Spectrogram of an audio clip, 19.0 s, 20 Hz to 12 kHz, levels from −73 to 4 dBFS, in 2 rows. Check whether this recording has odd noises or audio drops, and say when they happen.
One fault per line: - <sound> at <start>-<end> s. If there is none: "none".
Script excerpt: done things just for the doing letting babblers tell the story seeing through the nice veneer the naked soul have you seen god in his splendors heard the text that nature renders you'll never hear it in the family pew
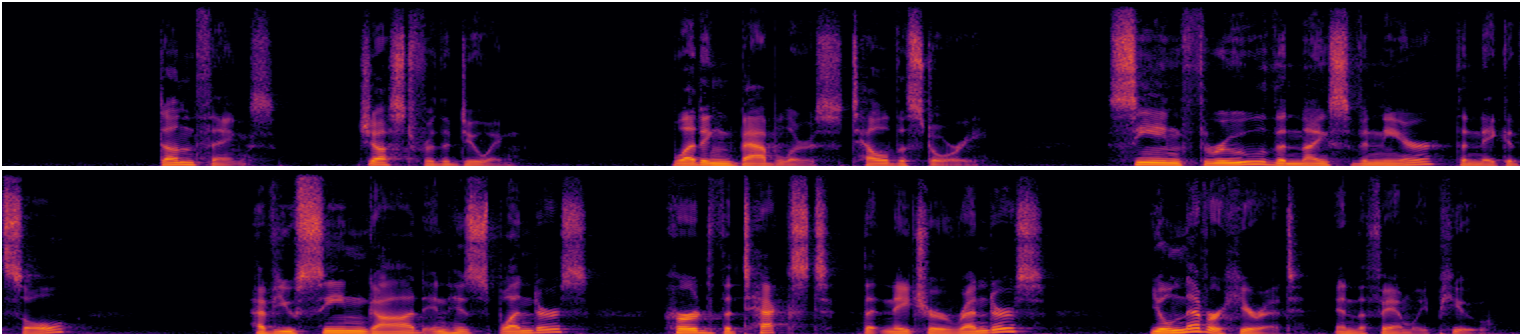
none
